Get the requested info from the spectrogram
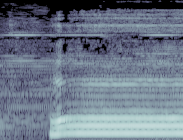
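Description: Male Hindustani classical vocalist singing raga Bhimpalasi without words over a tanpura drone. The voice breaks off for about half a second at the start, leaving only the faint drone. It then slides up into a long, steady held note.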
